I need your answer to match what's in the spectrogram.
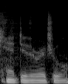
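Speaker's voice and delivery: voice suddenly sobers up, joking gone. Voicing K, who refuses to do the ritual: sobered-up voice. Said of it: "his voice, like, kinda sobers up".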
